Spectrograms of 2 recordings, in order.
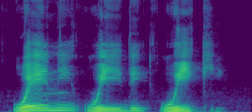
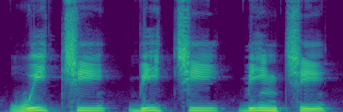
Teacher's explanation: primera la v siempre se lee como W weni wied wiki no se lee como B no se lee como v labiodental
